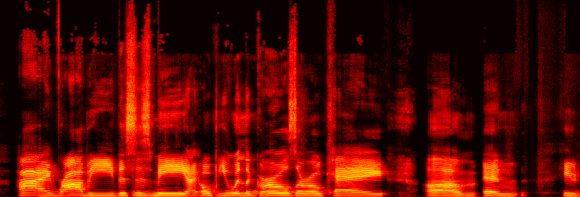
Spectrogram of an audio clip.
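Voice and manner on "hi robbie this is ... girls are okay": put-on heavy, thick Boston accent. Retelling a phone message a man left for the speaker, in a heavy Boston accent. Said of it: "he said in a heavy Boston accent".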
